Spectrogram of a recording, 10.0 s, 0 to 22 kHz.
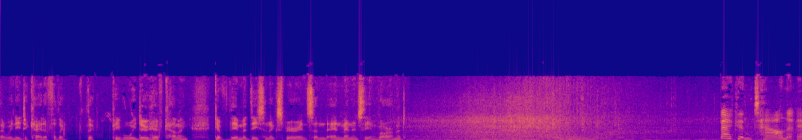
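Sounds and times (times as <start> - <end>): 
speech: 0.0 - 5.5, 9.2 - 10.0
logging trucks and milk tankers rumbling past on a town main street: 3.6 - 10.0.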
